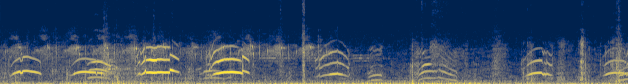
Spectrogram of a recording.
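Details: Baby kittens meow in quick succession, thin rising-and-falling mews from several animals, roughly one and a half per second, with a constant low hum underneath and a faint click near the middle.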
